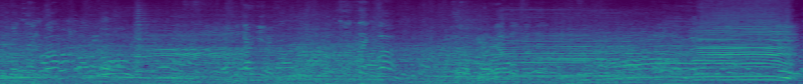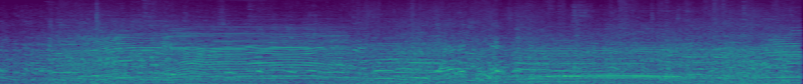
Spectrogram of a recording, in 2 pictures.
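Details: Many cattle mooing together at a livestock market where an eight-month-old Limousin is offered; overlapping drawn-out, harmonic moos, some rising and falling, follow one another nearly continuously, with a brief loud bellow near the middle and crowd noise beneath.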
